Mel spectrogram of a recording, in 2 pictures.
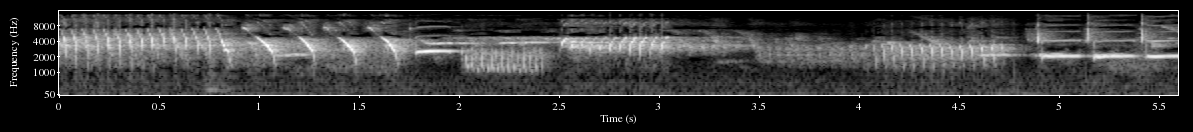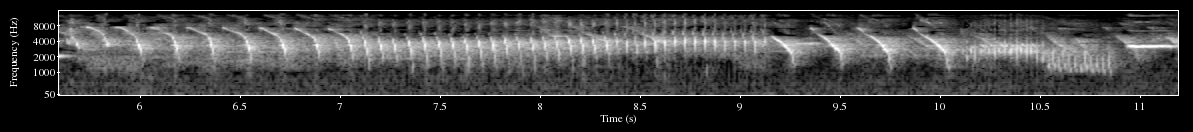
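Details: Canary held in the hand, singing a long varied song: rapid trilled series and repeated chirping phrases, a low rolling section, buzzy notes and fast rattles mostly high-pitched, with clear whistled notes near the end.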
